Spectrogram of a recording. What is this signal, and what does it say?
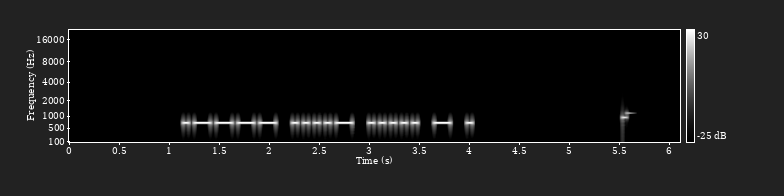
Morse code, heard as a keyed tone, about 23 wpm, 700 Hz. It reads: 145TE
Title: Five Challenging Letter-Number Combinations 22wpm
